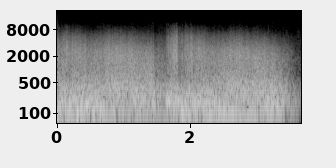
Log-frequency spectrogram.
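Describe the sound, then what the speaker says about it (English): Heavy naval guns of a moored fleet firing in an artillery bombardment, a dense rumbling roar of distant blasts that briefly dips and swells again before fading. "The heavy guns of the fleet backed them up from its moorings."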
